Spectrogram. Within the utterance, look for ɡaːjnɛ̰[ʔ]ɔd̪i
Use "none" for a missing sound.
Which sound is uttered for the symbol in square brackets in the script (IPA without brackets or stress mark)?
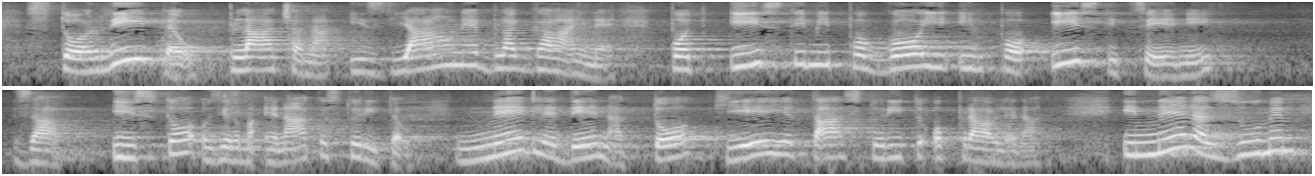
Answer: p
